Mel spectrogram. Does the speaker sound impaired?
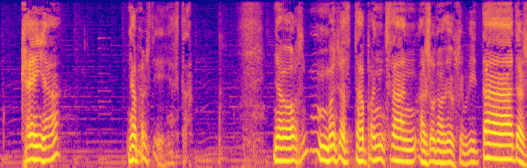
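Yes: Down syndrome; congenital, born with it.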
